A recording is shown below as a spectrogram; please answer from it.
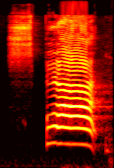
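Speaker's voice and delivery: sudden loud high burst of the word; big splat shout. A narrator's reading. Splat leaping into the leaf pile, a loud high shout. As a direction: belt it out like a cat crashing into leaves.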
